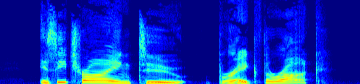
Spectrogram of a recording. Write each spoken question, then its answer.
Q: Is he trying to break the rock?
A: Yes, he's trying to break the rock.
